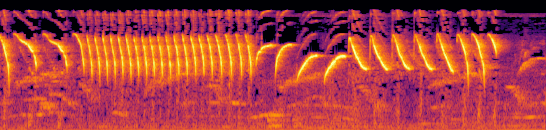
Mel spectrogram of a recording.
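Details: Canary lure song meant to get mute canaries singing: a brief whistle, then a long fast rolling trill, followed by rising slurs and a run of crisp falling notes.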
